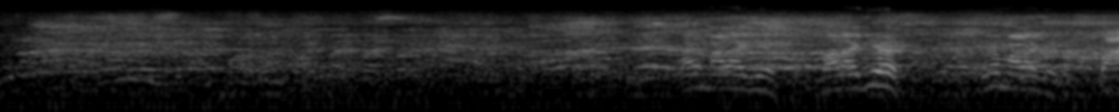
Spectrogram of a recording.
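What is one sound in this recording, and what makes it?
A crowd chatters and shouts outdoors.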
